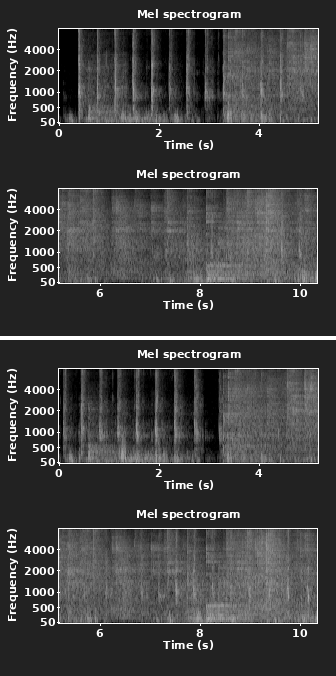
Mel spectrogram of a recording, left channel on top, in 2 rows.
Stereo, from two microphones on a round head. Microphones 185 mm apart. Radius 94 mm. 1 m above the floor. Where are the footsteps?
5° left (ahead or behind), 1.1 m.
